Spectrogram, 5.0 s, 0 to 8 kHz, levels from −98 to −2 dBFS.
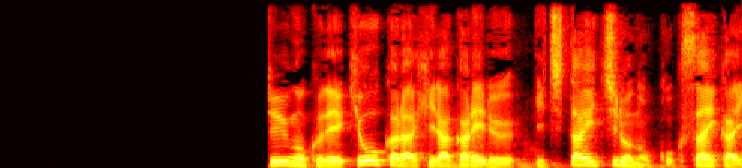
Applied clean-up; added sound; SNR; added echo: neural mask model DeepFilterNet 3.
